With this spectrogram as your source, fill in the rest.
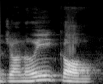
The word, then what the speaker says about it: জনৈক: শ্রুতি মাধুর্য রক্ষা করা তাহলে এক্ষেত্রে আমরা উচ্চারণ করি কি জনযোগ এক না এরকম না এখানে জনযোগ এক তাহলে জনৈক এরকম করে উচ্চারণ করতে হয় এবার আসি অ বা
